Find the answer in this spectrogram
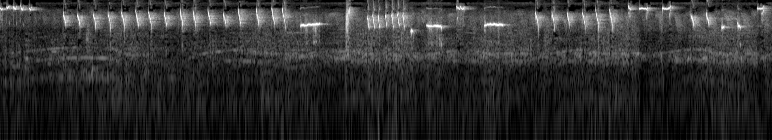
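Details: Konin song used as a lure to make rival birds emotional: a fast run of high, sharp repeated chips, several per second, broken by short pure whistled notes and brief trills.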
